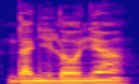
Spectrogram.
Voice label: "dazi lofañ", Apatani; [daɲi loʎã] n. mid-day; noon

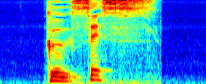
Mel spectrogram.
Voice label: besiro cuchillo, chiquitano

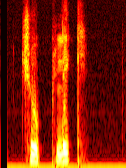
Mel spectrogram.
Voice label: poqomchi; apagado

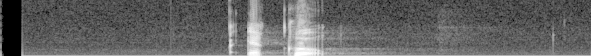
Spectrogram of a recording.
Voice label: kaqchikel; obscurity

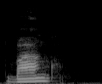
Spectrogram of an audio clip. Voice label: "bangu", San Mateo Macuilxochitl Zapotec; stepping stool; banco

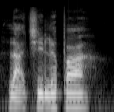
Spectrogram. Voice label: "laci lwpa", Apatani

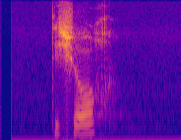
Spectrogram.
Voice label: tzutujil; derramar algo

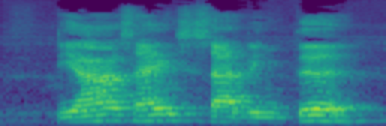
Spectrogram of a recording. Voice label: Gta hen is clucking, Dialect: Hill; hen is catching

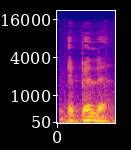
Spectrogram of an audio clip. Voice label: "Thank U", Ipili

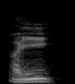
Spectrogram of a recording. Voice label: "aiñ", Apatani

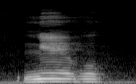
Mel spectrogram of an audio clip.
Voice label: "egg", Weri

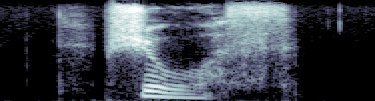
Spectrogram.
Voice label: priest father, Zapotec; bxuaz; (Spanish) sacerdote

